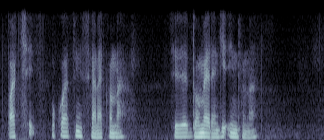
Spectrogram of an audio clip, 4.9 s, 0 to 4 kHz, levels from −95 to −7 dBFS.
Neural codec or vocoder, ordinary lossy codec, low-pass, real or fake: codec, 16 kHz, 0.3 kbps, FocalCodec; none; 3.6 kHz; fake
